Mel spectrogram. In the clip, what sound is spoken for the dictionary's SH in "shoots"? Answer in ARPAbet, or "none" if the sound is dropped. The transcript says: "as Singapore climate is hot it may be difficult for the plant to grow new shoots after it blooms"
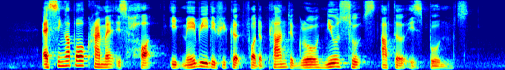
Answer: S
